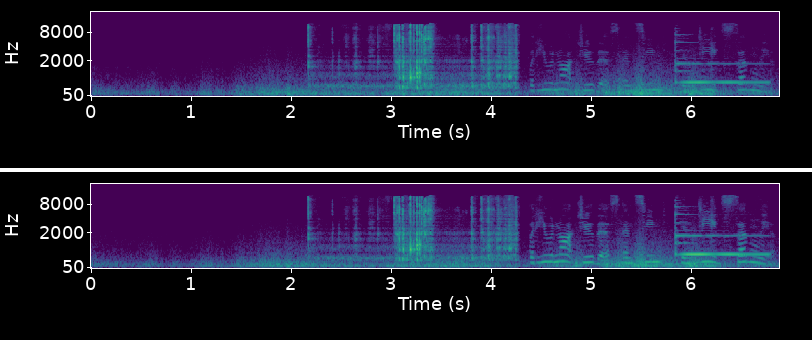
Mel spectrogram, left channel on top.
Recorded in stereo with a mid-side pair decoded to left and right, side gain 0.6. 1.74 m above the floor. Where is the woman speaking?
40° right.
